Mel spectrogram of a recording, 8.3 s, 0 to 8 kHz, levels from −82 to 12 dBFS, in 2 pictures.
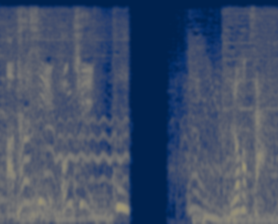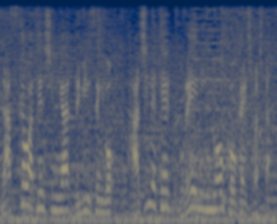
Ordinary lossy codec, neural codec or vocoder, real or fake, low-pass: AAC, 48 kbps; none; real; 7.2 kHz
